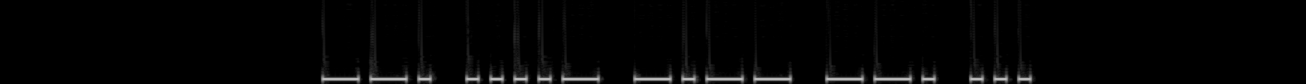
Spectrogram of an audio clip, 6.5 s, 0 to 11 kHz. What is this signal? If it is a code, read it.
Morse code, heard as a keyed tone, about 20 wpm, 700 Hz. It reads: G4YGS
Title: DXCC-100 Call Signs - 5 Characters - 20wpm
